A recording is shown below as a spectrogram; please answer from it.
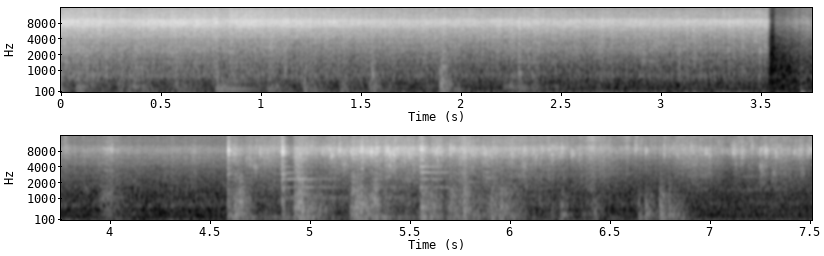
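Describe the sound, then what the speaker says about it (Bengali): Pumpkin pieces frying in oil give a loud, steady sizzle that cuts off abruptly partway through, followed by quieter scraping and stirring clatter in the pan. "এবার আমি কুমড়োটা ভেজে নেব কুমড়োটাও আমি লাল লাল করে ভেজে"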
